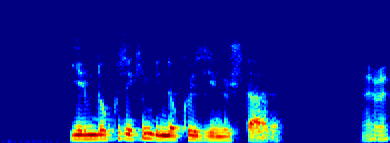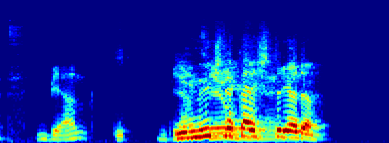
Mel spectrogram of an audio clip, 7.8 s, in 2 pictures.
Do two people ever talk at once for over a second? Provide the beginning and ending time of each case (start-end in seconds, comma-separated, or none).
5.6-6.9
